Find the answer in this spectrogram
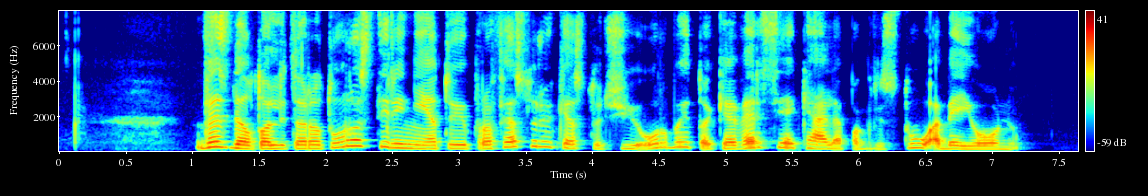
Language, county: Lithuanian, Telšiai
